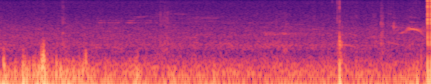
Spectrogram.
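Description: Low, uneven rumble of wind on the microphone in open air, with a few faint knocks and one sharper knock a little before the end.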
